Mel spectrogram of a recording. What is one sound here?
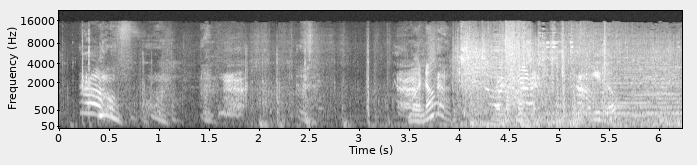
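A man shouts and grunts with effort.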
